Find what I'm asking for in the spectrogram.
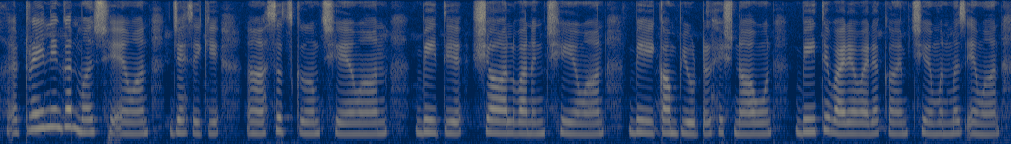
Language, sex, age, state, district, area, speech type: Kashmiri, female, 18-30, Jammu and Kashmir, Bandipora, rural, spontaneous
